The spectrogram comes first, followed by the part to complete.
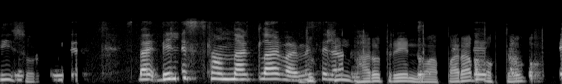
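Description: A speech recording of a call, band-limited to nothing above 8 kHz by the call's microphone path. The main fault is speech suppressed in double talk. The voice sinks or breaks up from 0.0 to 0.85 s, 3.36 to 3.52 s, 4.0 to 5.25 s, and from 5.57 s to the end. The deepest dips reach about 40 dB. The likely cause is an echo canceller that heard both parties at once and turned everything down. There is also echo leak. A delayed copy of the voice returns about 361 ms late at 3.52 to 3.66 s, 4.16 to 4.26 s, 4.74 to 4.84 s and 5.09 to 5.46 s. It sits roughly 5 to 15 dB below the speech. Loudspeaker sound has likely slipped past the canceller and been sent back.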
